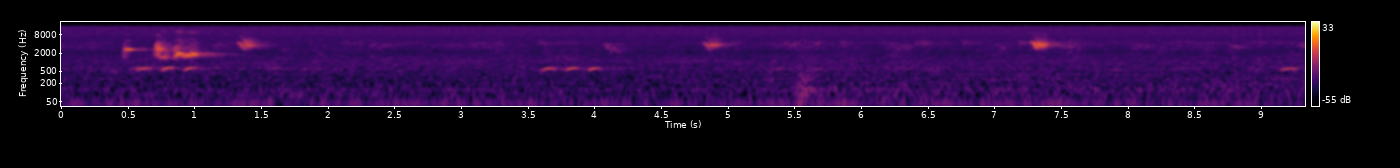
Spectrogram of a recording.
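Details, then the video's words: An African hoopoe calling from powerlines in front of a house in the morning gives soft, low, hollow hoots, mainly three-note 'poo-poo-poo' phrases about every three seconds, ending with a four-note phrase; other birds chirp briefly behind. "African Hoopoe calling"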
